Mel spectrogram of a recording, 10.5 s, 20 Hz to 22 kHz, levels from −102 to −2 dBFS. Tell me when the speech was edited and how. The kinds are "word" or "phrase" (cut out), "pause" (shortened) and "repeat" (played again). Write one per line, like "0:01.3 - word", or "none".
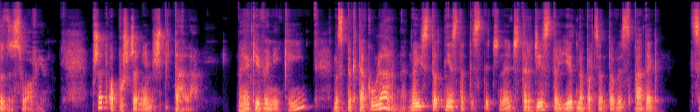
none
